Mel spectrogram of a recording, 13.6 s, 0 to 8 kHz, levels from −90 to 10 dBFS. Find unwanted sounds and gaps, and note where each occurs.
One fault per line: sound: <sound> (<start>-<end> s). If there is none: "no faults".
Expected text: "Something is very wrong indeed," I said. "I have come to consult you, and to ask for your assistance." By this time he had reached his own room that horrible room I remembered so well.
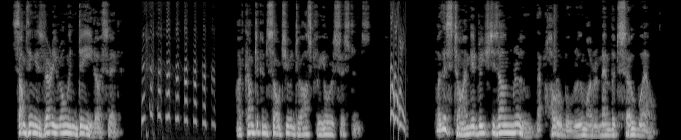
sound: laugh (2.8-4.4 s)
sound: chirp (7.8-8.2 s)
